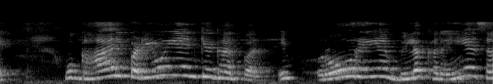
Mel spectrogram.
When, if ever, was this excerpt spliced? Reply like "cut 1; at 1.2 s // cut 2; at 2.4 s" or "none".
cut 1; at 2.9 s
